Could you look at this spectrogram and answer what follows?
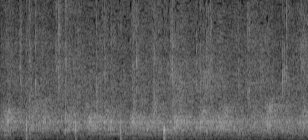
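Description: An audience applauds at a political speech in Suriname, steady dense clapping from a crowd that holds evenly throughout without voices.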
